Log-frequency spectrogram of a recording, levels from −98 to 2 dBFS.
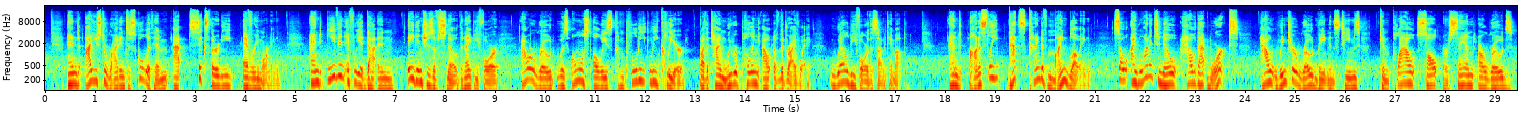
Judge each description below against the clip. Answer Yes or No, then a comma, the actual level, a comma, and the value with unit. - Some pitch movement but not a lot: No, wide, 7.1 semitones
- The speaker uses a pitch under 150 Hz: Yes, low, 135 Hz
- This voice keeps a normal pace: Yes, average, 155 wpm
